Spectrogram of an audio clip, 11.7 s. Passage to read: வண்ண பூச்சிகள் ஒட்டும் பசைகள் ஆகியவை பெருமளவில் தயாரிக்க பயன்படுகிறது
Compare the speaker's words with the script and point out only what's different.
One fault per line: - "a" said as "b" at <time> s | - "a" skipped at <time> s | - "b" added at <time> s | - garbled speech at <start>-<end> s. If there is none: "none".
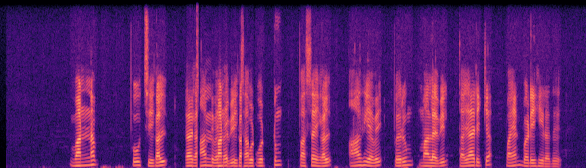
- garbled speech at 3.7-5.1 s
